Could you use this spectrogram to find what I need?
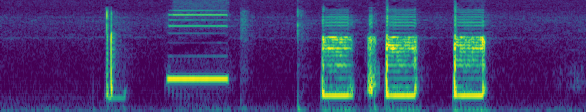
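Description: Telephone keypad tones dial a phone number: several short electronic beeps and one longer steady tone, separated by brief gaps, with the later beeps bunched closely together.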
